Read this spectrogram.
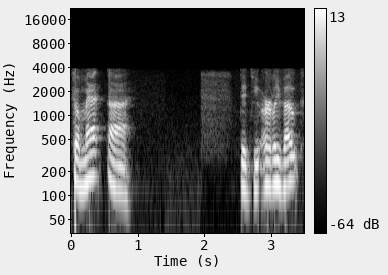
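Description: A man co-hosting a chat show, telling a story in a relaxed way, often chuckling and clearing his throat. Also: mid-range voice, slow. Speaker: podcast co-host. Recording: phone-like lo-fi audio.

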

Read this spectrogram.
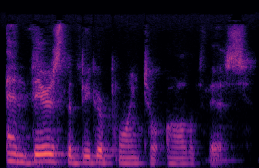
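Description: A woman playing an ageless, wise spirit guide in a radio drama, explaining in a measured, emphatic, instructive way with deliberate pauses. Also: sits low, a little mellow. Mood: reverent, solemn. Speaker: teacher figure in a radio drama.

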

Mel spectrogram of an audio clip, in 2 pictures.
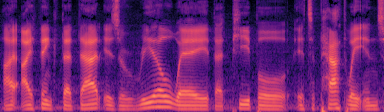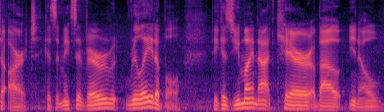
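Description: A man's voice: low voice, normal speed. A middle-aged American man talking casually as an interviewed author, reflective and thinking aloud. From United States, Chicago. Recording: clearly noisy background.

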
